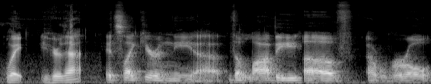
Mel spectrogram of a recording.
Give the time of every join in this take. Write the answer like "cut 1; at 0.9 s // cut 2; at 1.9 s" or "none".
cut 1; at 0.9 s // cut 2; at 2.2 s // cut 3; at 3.0 s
